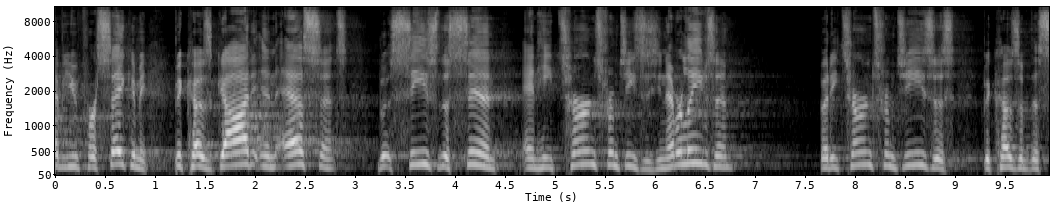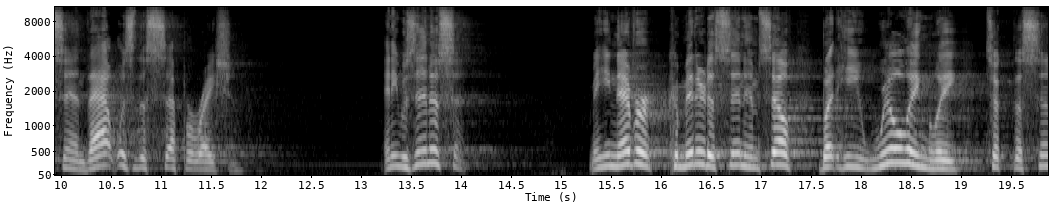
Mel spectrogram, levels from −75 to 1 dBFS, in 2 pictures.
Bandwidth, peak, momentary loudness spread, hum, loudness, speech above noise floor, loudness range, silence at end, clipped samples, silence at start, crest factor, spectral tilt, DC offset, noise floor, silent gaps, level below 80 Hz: 11 kHz; -2 dBFS; 11 LU; none; -20 LUFS; 45 dB; 8 LU; 0 s; under 0.1%; 0 s; 20 dB; -3 dB/octave; under 0.1%; -65 dBFS; none; -70 dBFS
